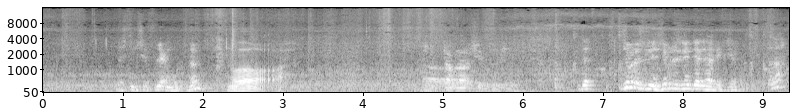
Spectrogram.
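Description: Men talk nearby in casual voices.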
